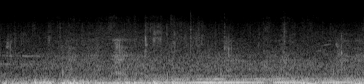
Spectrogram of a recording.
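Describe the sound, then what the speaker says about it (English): Gusty wind buffets a microphone atop Chester's Roman and medieval city wall, a continuous low roaring rumble that swells and eases in waves, with no clear speech over it. "It's very windy out here."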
